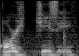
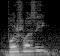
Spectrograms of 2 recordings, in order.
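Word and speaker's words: bourgeoisie: the idea slate bouris so that's how it's pronounced uh bisi I always I always said borzy boresi how come no one ever correct me it's bisi bourjois it was amusing sounds like a pasta boresi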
